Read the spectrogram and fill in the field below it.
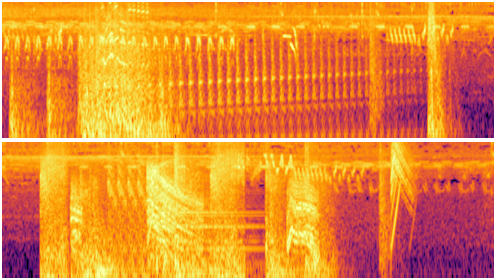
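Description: Loud electronic game music and sound effects play in bursts.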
